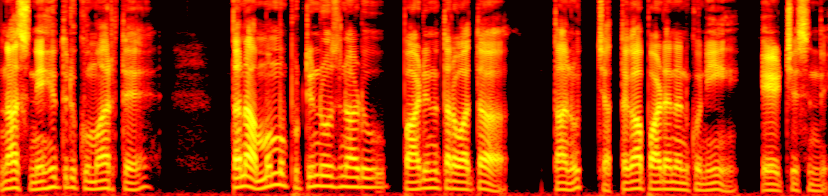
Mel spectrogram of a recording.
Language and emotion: Telugu, sad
